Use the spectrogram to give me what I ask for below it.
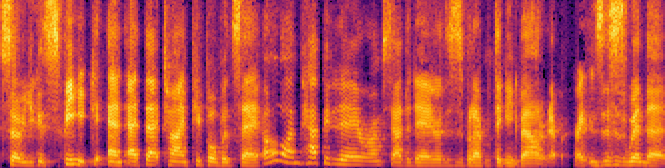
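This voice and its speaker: Her voice is fairly low for a woman, with an animated tone. She speaks at a very fast pace. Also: hardly any pauses. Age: 50s. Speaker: retired digital nomad. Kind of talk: casual interview chat. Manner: animated storytelling with many false starts.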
